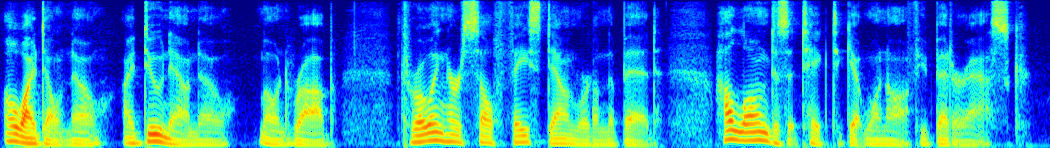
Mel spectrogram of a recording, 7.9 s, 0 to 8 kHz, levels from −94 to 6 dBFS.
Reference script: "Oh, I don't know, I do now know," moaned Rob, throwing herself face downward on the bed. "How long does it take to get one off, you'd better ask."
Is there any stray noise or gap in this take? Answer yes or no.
no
